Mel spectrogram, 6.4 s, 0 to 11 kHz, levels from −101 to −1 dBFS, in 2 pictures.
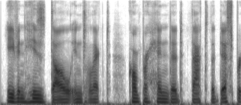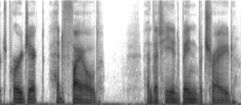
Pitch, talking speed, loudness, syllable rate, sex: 95 Hz, 160 wpm, -21 LUFS, 5.5 syllables/s, male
